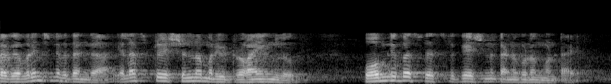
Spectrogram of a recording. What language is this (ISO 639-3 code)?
tel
